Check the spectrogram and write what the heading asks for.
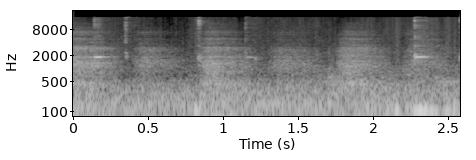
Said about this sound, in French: … n'arrivait plus à maîtriser sa respiration et il haletait la bouche grande ouverte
